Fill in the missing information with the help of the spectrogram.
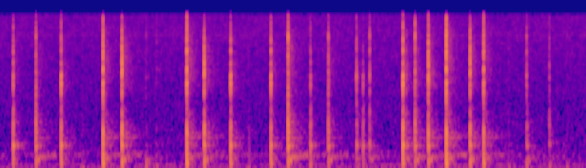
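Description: Long acrylic nails on both hands tap quickly on a closed MacBook laptop fitted with a mint matte plastic hard-shell case. About twenty sharp, bright clicks land in an uneven rhythm, each dying away almost instantly over a quiet background.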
